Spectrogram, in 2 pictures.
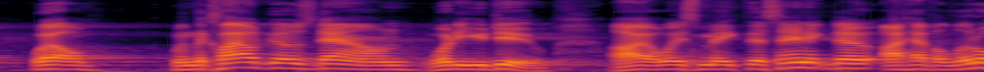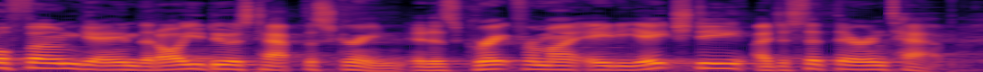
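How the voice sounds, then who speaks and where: Delivered at a fairly quick pace, the speech has lively intonation. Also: man. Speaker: tech company presenter. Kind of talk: conference presentation. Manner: loud.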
